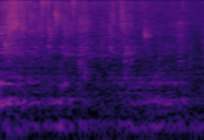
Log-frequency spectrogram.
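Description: Water pours steadily in a continuous rushing stream for a couple of seconds as cooked rice is drained of its cooking water, with no talking.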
